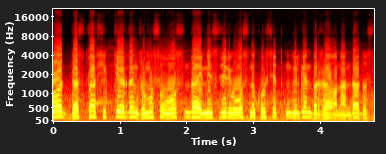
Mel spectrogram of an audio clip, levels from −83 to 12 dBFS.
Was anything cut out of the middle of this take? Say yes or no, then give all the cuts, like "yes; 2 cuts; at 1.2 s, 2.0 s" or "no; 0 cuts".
no; 0 cuts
